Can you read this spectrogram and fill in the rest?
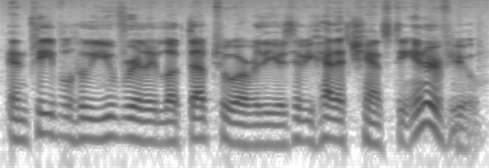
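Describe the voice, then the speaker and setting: Man, interviewer, medium-pitched voice, casual conversational questions and short responses. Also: very fast. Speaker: radio interviewer.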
